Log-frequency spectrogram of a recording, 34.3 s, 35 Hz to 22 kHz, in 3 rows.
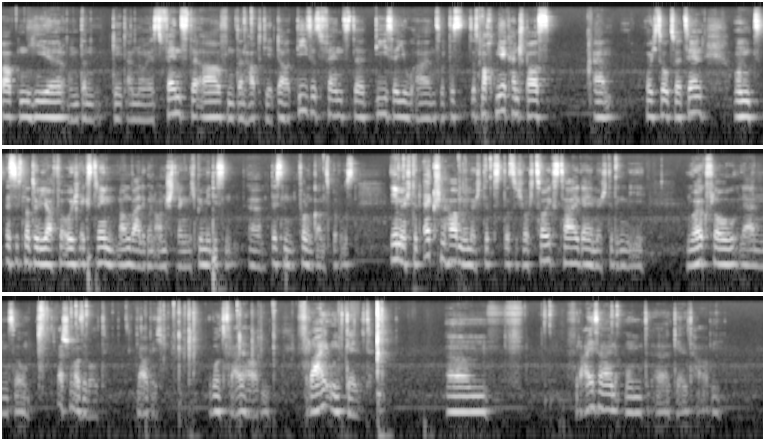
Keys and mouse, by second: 3.6 click, 17.3 click, 18.7 click, 23.8 click, 25.6 ctrl+Right, 26.5 ctrl+Right, 28.4 space, 30.9 click.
